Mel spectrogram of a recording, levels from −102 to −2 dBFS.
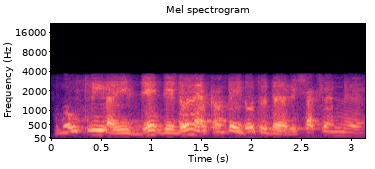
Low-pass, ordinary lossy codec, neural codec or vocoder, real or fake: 3.6 kHz; none; codec, 32 kHz, 1.9 kbps, SNAC; fake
